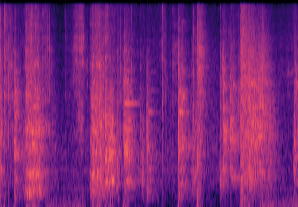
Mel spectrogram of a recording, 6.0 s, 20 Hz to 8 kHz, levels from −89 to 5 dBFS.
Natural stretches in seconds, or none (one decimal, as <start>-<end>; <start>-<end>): 0.0-0.9; 1.7-5.2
